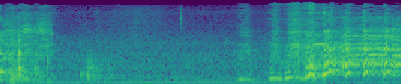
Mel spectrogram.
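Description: After a short lull, laughter breaks out about two and a half seconds in: a quick run of rising pulses that keeps going.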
